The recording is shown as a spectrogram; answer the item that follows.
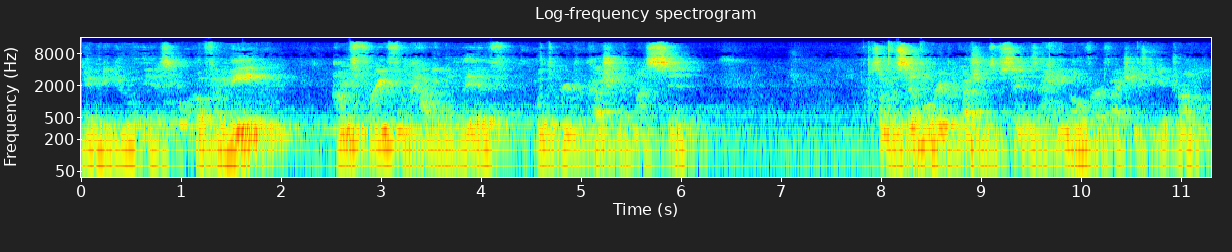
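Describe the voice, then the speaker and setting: Strong room echo and light background noise surround a man speaking at a moderate pace with fairly even intonation. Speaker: youth pastor. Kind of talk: sermon. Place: stage.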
